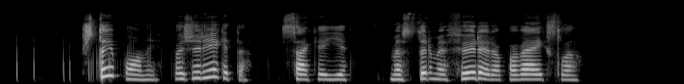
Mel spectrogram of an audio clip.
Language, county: Lithuanian, Kaunas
